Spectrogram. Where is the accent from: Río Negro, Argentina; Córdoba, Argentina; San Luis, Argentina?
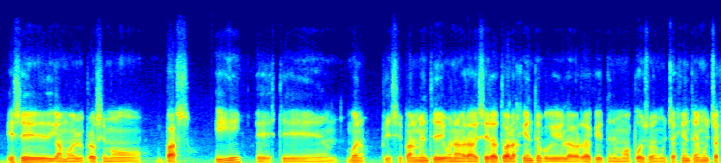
Río Negro, Argentina; como somos de Río Negro y somos la tercera provincia en zona de riesgo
